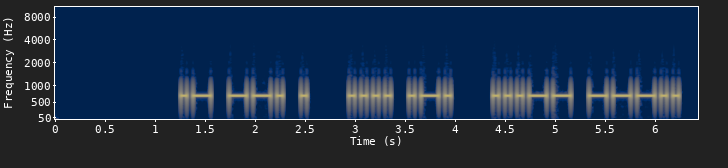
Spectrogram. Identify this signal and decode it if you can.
Morse code, heard as a keyed tone, about 20 wpm, 700 Hz. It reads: AGE HR 38
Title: Practice QSO - Exchange 3 - More Info - 20wpm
